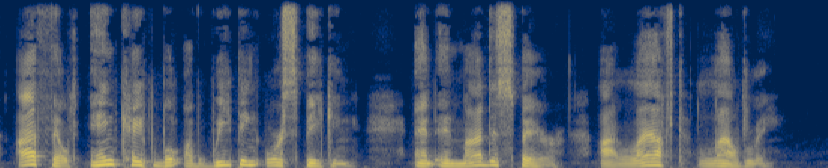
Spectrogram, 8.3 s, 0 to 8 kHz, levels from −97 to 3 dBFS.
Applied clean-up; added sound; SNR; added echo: none; none; none; none.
